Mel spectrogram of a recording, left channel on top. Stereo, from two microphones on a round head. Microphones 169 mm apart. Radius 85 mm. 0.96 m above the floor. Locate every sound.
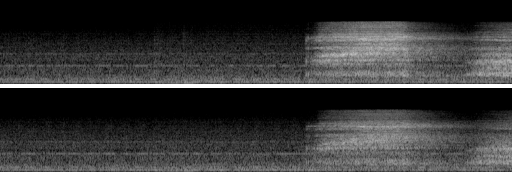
1.5 s breathing: 80° left, 3.5 m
